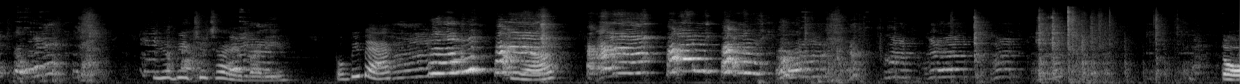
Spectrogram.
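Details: Thor, a German Shepherd Boxer mix told he can't go for a walk after surgery, whines and screams indoors: long, sliding, harmonic wails and whimpers in repeated bursts, with short barks and people talking.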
